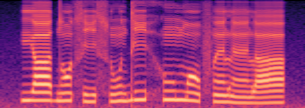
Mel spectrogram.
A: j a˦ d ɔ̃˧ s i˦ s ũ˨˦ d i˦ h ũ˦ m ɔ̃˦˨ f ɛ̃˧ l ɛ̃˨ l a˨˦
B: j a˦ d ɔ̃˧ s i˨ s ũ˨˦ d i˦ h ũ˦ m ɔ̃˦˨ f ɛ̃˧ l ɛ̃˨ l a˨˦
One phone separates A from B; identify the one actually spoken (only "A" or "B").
B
